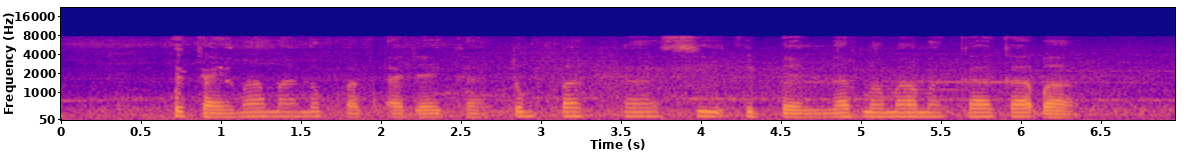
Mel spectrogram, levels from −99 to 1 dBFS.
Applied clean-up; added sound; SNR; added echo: none; Train; 11 dB; none.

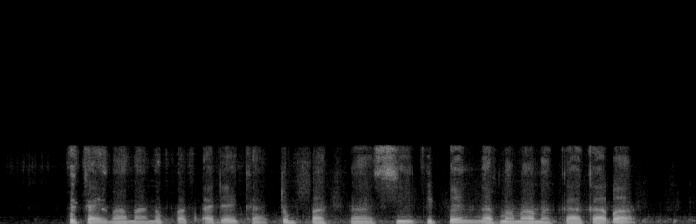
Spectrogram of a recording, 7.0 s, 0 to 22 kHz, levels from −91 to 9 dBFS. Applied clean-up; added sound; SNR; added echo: neural separator model SepFormer DNS4.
